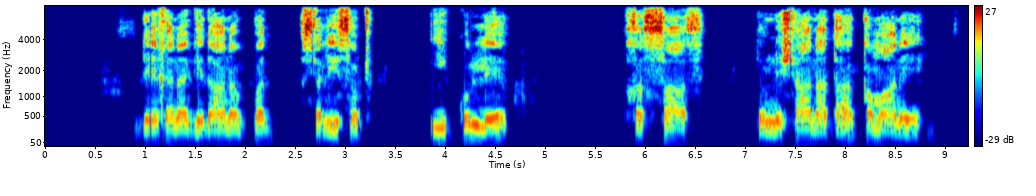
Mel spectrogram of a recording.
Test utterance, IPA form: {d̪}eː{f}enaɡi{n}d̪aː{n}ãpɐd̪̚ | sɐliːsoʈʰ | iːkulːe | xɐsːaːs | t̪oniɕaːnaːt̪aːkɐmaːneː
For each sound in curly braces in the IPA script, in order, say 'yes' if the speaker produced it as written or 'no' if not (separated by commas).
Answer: yes, no, no, yes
